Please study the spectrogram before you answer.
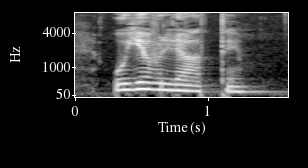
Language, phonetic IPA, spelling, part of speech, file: Ukrainian, [ʊjɐu̯ˈlʲate], уявляти, verb, Uk-уявляти.ogg
- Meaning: to imagine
